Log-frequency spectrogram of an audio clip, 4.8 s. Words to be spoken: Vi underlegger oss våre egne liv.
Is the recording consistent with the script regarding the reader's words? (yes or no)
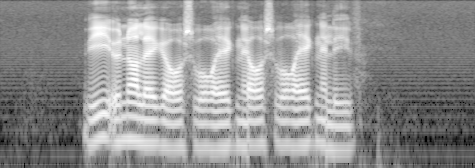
no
